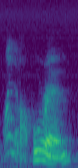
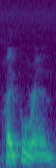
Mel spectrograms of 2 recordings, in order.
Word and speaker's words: Papuren: Then Papuren, also pronounced paipuren or happuren, which means 8 steps, or 8 consecutive steps.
